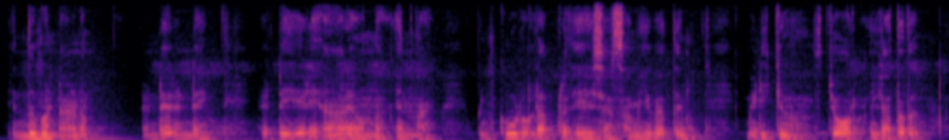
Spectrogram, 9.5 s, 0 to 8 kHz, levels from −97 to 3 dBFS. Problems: low volume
